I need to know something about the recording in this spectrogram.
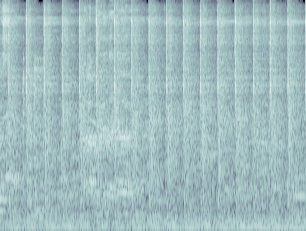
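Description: Live band's rhythm section playing: drums hitting a steady beat about twice a second over a held low bass line, with a few sustained notes above.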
